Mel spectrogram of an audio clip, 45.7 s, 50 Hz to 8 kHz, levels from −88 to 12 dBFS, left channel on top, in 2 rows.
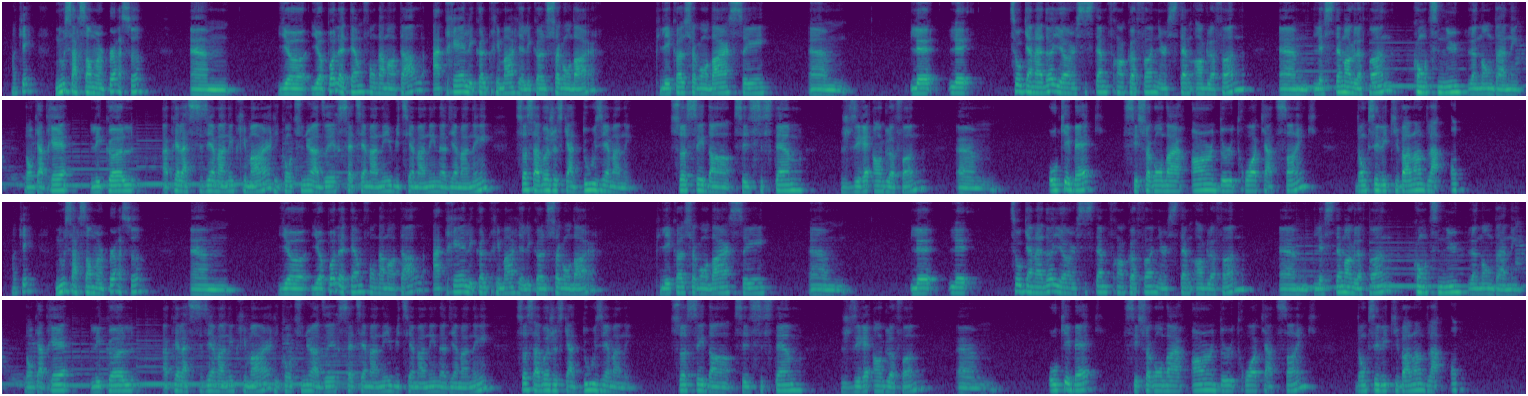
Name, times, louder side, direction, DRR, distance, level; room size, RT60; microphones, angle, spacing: voice 1, 0.1-0.5 0.8-2.2 2.8-3.5 4.1-8.9 9.8-11.5 12.1-12.7 13.6-14.6 15.1-18.7 19.2-20.9 21.2-22.8 23.2-23.9 24.2-24.9 25.3-30.2 30.6-32.3 32.9-34.9 35.4-36.7 37.2-37.8 38.6-39.2 39.7-42.6 43.2-44.7, left 4 dB, 30° left, 0.5 m, -31 dB
sound 1, 19.4-28.3, right 1 dB, 10° right, 0.7 m, -44 dB
11.0 x 3.8 x 4.8 m
head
